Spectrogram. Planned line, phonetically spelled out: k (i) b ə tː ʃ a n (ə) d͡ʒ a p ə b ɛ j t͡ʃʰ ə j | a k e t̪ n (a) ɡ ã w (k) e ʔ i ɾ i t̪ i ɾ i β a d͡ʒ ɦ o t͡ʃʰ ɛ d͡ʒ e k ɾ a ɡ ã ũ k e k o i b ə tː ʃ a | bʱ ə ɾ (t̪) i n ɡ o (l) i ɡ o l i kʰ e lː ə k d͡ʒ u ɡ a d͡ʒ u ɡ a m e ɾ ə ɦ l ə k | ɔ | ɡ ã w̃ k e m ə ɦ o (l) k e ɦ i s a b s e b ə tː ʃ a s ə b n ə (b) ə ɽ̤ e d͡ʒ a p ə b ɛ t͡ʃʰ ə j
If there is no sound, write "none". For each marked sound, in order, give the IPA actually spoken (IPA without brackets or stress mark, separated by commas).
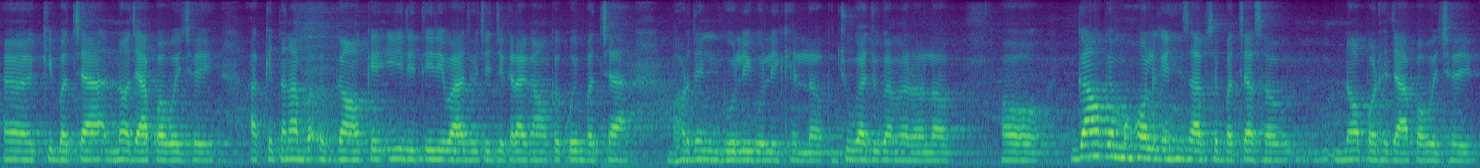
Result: i, ə, a, k, d̪, l, l, p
